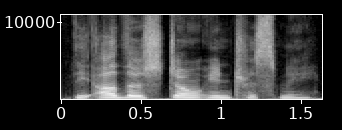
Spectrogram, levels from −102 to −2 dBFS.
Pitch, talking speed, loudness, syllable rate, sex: 230 Hz, 185 wpm, -17 LUFS, 5.7 syllables/s, female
